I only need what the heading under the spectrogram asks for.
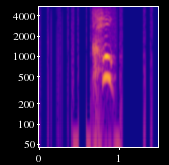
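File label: "kuk1", Cantonese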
